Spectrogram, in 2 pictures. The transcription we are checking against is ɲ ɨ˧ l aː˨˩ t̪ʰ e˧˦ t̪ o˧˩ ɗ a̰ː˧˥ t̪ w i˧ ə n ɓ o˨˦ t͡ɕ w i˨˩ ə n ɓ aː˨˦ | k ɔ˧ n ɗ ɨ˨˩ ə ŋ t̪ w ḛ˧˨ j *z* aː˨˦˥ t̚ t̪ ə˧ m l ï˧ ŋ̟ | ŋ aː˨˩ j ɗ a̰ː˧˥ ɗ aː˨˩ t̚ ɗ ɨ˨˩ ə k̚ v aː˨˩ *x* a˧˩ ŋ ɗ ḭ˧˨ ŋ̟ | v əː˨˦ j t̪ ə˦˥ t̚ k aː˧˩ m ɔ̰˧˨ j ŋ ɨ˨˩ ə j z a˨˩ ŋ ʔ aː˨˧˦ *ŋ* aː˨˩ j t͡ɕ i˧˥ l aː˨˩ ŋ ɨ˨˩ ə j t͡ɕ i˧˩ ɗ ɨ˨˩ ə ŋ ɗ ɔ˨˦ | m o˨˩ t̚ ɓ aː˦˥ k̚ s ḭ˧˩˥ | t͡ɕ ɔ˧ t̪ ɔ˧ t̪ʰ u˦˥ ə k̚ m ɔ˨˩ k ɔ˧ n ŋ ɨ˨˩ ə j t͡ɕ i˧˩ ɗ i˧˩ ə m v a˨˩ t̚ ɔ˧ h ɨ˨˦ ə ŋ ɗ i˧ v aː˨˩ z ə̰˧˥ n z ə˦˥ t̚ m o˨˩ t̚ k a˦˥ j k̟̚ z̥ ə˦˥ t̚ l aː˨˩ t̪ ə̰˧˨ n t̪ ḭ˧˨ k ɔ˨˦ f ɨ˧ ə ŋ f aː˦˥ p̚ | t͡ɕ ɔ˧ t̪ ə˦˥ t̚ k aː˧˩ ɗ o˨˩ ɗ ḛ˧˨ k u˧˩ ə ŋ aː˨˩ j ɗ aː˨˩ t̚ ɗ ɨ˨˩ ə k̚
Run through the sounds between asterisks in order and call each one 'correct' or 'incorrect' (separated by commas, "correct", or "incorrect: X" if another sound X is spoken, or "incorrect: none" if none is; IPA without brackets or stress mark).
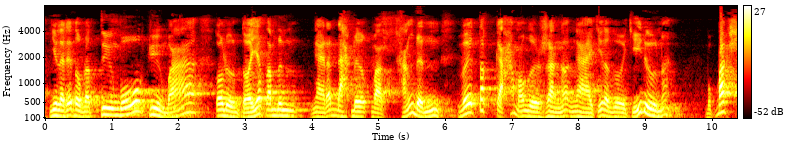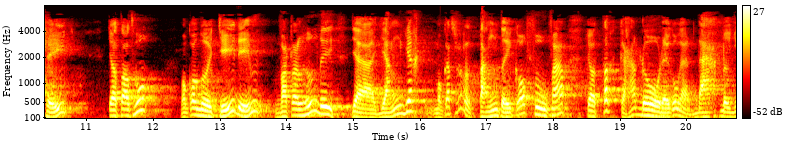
correct, correct, correct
